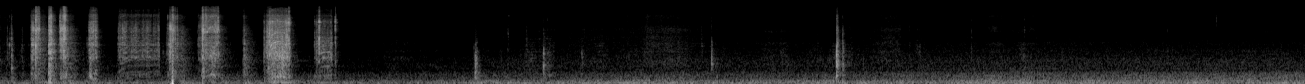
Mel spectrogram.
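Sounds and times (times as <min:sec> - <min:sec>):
small parts clicking and rattling: 0:00.0 - 0:03.4.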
